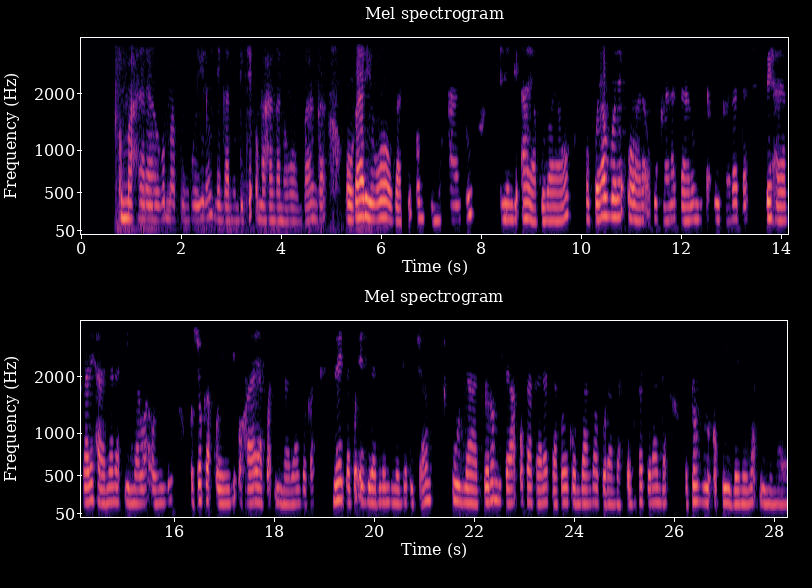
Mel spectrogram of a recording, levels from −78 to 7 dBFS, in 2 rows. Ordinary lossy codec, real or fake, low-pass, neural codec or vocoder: AAC, 24 kbps; fake; 3.6 kHz; vocoder, 44.1 kHz, 128 mel bands, Pupu-Vocoder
